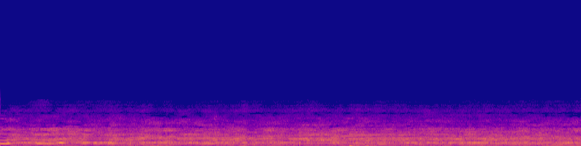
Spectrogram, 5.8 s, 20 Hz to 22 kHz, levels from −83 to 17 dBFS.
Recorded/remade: remade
